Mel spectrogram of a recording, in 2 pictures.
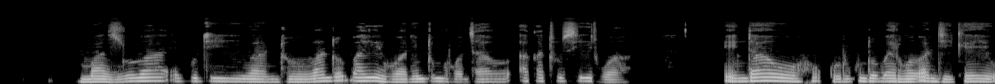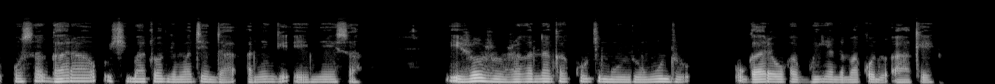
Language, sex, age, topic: Ndau, male, 18-24, health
